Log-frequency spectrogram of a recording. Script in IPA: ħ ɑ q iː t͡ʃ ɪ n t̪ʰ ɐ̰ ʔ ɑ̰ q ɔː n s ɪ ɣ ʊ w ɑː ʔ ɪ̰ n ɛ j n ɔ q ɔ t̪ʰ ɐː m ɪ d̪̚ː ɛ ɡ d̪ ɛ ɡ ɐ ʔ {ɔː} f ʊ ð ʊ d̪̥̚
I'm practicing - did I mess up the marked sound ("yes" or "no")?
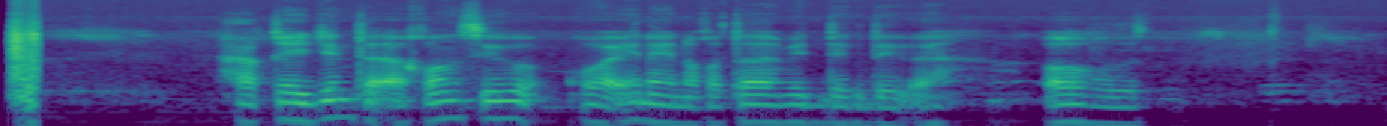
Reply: no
